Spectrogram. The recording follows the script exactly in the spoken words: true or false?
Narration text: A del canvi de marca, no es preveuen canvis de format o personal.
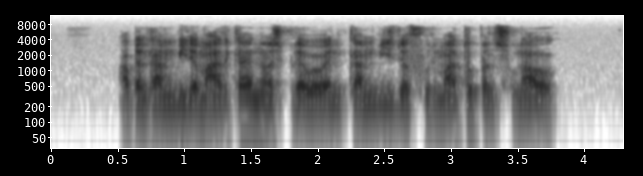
true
